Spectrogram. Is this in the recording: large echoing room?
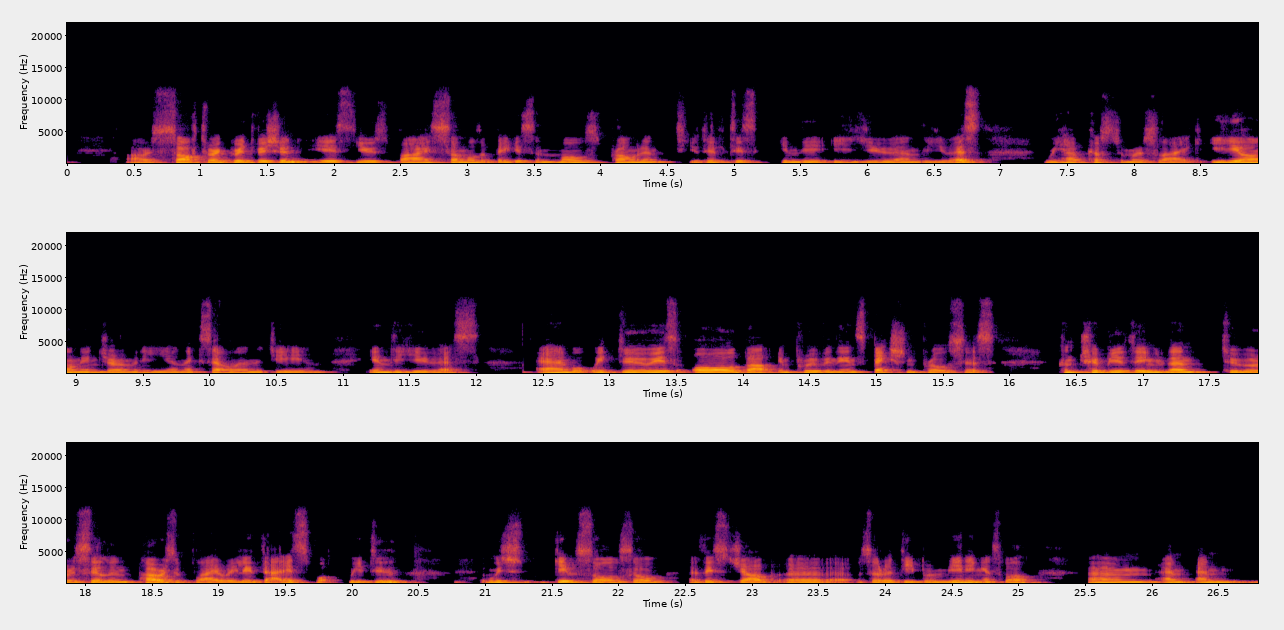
no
